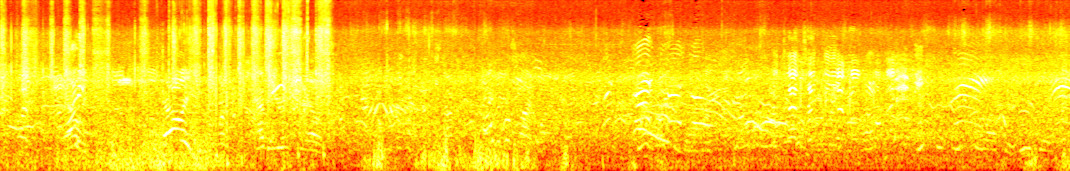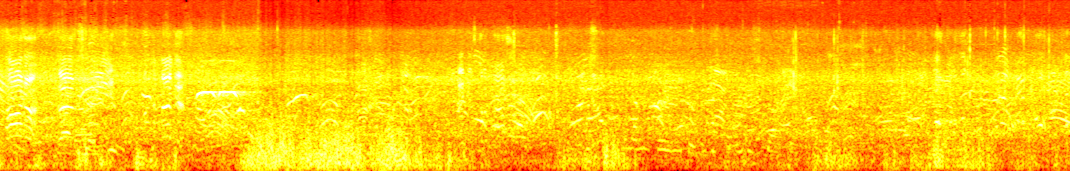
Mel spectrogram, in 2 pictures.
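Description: A soccer ball thumps as a child kicks it.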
